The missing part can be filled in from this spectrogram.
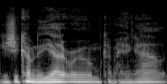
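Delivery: ordinary delivery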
